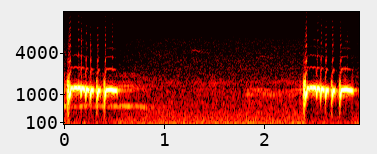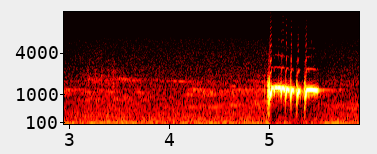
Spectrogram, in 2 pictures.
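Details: Zebra dove calling to provoke rivals: three evenly spaced coos about two and a half seconds apart, each a crisp stuttered burst of notes flowing into a brief rolling purr.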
